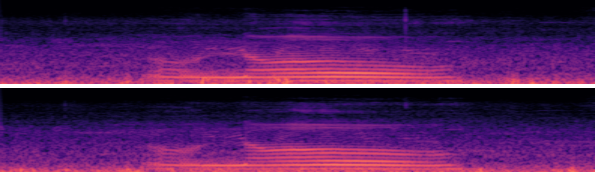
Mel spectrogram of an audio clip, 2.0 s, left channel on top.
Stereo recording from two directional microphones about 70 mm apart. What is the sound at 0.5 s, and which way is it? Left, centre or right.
Music, centre.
